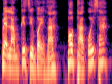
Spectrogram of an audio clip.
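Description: A man's voice: medium pitch, animated, quick pace, faint music behind, natural voice. A man doing a hot-headed young husband. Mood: angry shouting.

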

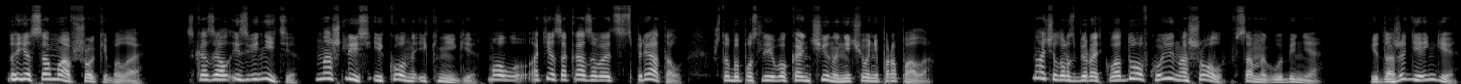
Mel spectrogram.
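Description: A man's voice: high-pitched, wildly swooping pitch, normal speed, darkish tone, dry recording, studio quality, voice pushed up. A man reading an audiobook, voicing a caring, chatty middle-aged mother in a raised voice. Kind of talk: audiobook character voice.

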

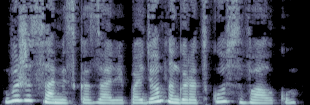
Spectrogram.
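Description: A woman's voice: fairly high pitch, animated, normal speed, darkish tone. A woman voicing a kindly old grandfather who grumbles good-naturedly, in a storybook reading.

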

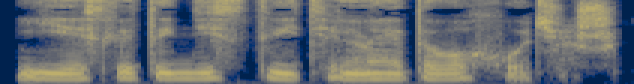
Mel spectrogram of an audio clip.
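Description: A woman's voice: low-pitched, little pitch movement, a little fast, vocal fry, mellow, breathy edge, no echo, clean studio sound, heavily acted. A woman voicing a proud, commanding male dragon lord who speaks curtly and firmly. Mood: grudging. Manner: curt, commanding, unyielding.

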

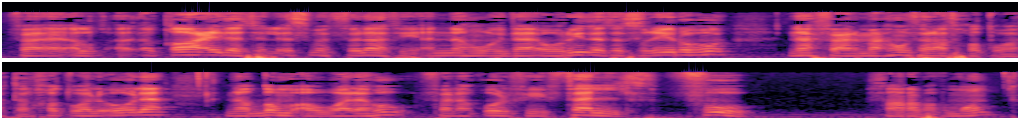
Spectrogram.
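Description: A man teaching Arabic grammar to a class. He speaks slowly and deliberately, drawing out example words, repeating them, and asking the class questions. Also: mid-range voice, fairly bright tone. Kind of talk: classroom lesson explaining a text.

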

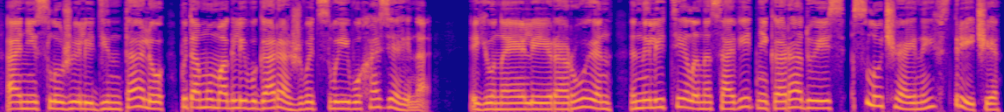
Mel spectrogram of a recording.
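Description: A man narrating an audiobook in an even storytelling voice. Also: sits high, moderate pace, dry recording, clean studio sound. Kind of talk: scripted narration.

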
